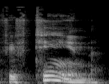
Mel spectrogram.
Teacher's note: the stresses on the second syllable teen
